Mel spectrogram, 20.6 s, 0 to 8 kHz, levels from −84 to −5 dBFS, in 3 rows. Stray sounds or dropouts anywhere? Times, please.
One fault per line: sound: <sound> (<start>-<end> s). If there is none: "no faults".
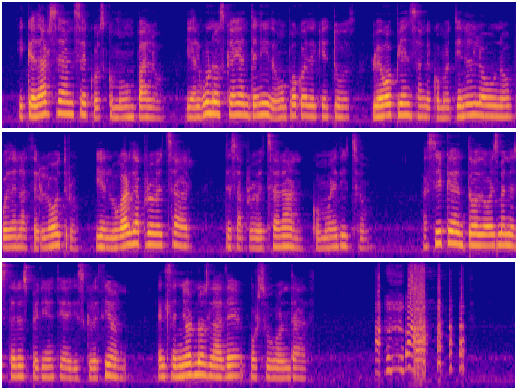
sound: laugh (18.7-19.9 s)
